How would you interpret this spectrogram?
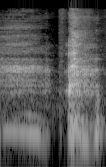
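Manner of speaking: little laugh after an awkward admission; short laugh. Real, not acted. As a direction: laugh it off briefly. Laughs after mentioning challenging conversations.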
